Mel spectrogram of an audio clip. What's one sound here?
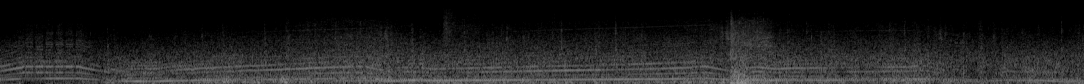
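A car engine hums steadily and rises and falls in pitch as the car shifts gears.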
